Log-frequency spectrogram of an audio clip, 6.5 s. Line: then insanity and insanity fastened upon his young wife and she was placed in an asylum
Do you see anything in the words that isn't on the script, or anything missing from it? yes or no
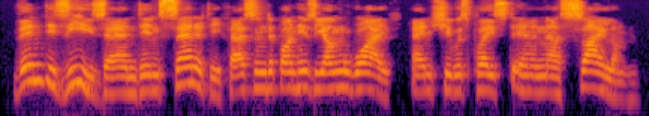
yes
